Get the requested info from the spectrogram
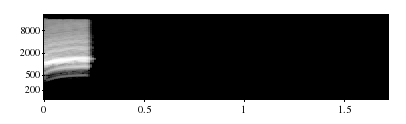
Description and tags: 1 short alarm blast. Model 3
